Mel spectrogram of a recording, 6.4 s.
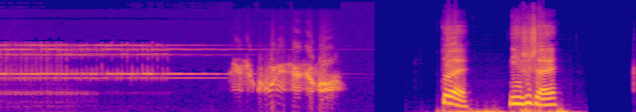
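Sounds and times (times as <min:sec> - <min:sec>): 
telephone ringing: 0:00.0 - 0:03.8
speech: 0:02.7 - 0:03.5, 0:04.4 - 0:05.7.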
